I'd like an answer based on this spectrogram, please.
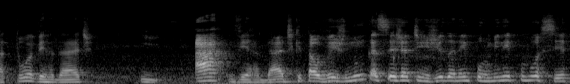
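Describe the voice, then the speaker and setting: A man's fairly high, somewhat breathy voice moves at a moderate pace with lively intonation. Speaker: teacher, podcast co-host. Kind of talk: casual chat. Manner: soft-spoken; even, steady tone.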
